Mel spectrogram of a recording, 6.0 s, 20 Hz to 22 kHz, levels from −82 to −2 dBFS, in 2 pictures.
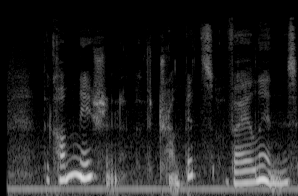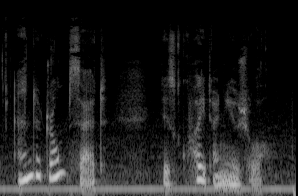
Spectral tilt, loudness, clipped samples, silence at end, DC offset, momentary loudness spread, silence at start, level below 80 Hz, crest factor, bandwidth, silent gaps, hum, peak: -6.5 dB/octave; -28 LUFS; under 0.1%; 0 s; under 0.1%; 17 LU; 0.05 s; -58 dBFS; 16 dB; 14.5 kHz; none; none; -12 dBFS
